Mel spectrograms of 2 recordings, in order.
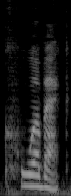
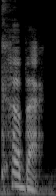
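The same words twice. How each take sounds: First: It begins with a kw sound. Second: It begins with a plain k sound. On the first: The speaker calls it wrong. "I'm also really annoyed that we say Quebec" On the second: The speaker calls it right. "it would not be hard for us to say Quebec"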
